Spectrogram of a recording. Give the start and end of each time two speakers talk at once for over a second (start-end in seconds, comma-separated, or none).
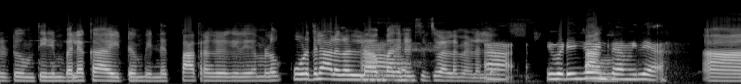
3.7-4.9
